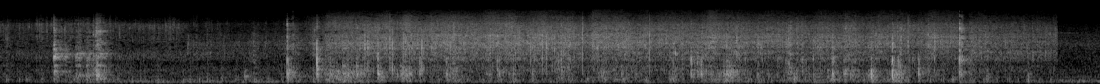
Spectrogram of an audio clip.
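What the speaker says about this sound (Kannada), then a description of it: "ಇಲ್ಲಿ ಒಂದು 4 ಎಸಳು ಬೆಳ್ಳುಳ್ಳಿಯನ್ನು ಕಟ್ ಮಾಡ್ಕೊಂಡು ಹಾಕ್ತಾ ಇದ್ದೀನಿ" Chopped garlic and onion fry in a pan for an okra stir-fry, giving a steady, close sizzle that swells after a few seconds, with scattered scraping clicks from stirring and no voices.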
